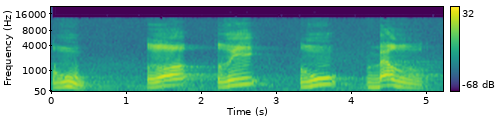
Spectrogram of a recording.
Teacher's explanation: Ketika dhammah, baru bibir kita dimonyongkan sehingga keluar vokal u dengan sempurna.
